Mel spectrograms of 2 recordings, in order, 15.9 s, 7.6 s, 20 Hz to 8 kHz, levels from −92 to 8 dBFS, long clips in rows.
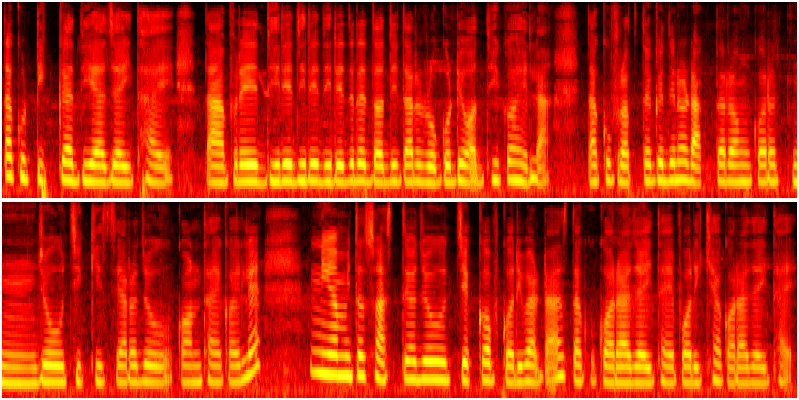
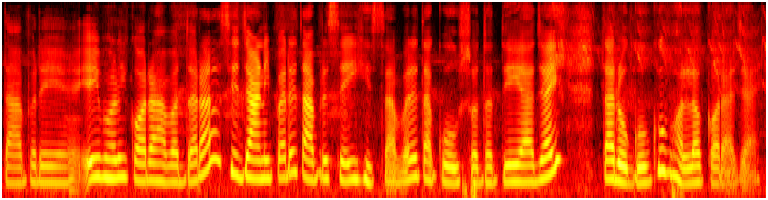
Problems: background sounds at intervals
